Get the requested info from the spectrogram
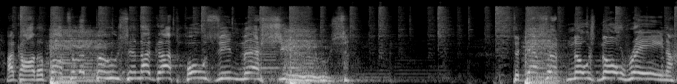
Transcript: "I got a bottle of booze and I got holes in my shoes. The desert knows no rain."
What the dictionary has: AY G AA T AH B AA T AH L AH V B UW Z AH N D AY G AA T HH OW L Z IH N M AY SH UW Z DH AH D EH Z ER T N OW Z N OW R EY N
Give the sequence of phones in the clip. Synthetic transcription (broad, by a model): AY G AA T AH B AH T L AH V B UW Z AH N AY G AA T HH OW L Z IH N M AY SH UW Z DH AH D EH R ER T N OW Z N OW R EY N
